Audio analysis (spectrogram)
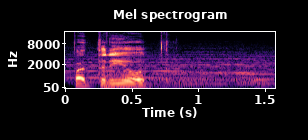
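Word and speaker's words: патриот: Patriotizm Patriot Pa-tri-ot Stress is on the third syllabi.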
